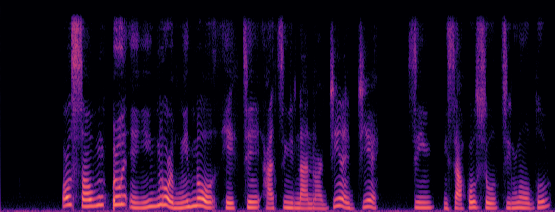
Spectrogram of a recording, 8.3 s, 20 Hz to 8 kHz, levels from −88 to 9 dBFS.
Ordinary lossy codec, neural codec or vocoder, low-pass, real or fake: none; autoencoder, 22.05 kHz, a latent of 192 numbers a frame, VITS, trained on many speakers; 7.2 kHz; fake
